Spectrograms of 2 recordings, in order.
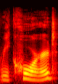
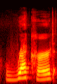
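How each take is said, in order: First: The stress is on the second syllable. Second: The stress is on the first syllable. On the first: The word is used as a verb. The speaker calls it wrong. "and not record" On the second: The word is used as a noun. The speaker calls it right. "record is a noun. That's why we say record"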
